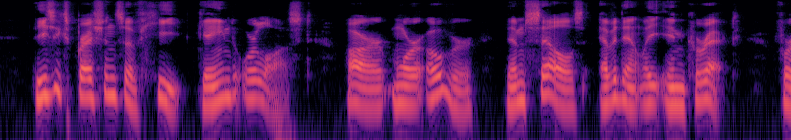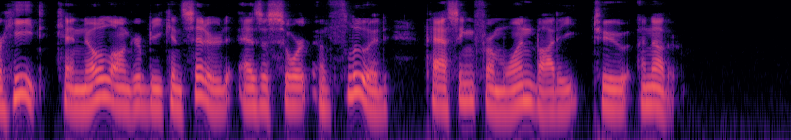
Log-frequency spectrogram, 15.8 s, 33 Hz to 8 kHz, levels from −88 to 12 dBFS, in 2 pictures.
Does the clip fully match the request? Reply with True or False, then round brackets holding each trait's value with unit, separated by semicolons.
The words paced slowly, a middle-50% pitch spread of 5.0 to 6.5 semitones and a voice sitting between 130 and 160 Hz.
True (115 wpm; 5.6 semitones; 135 Hz)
